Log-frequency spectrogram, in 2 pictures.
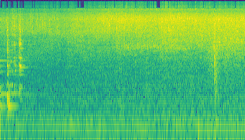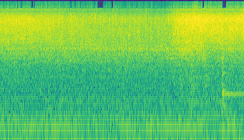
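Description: Butter melting in a preheated skillet for sauteing gives a steady, close hiss and crackle that holds evenly and swells slightly louder near the end, with a brief utensil clink partway through.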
